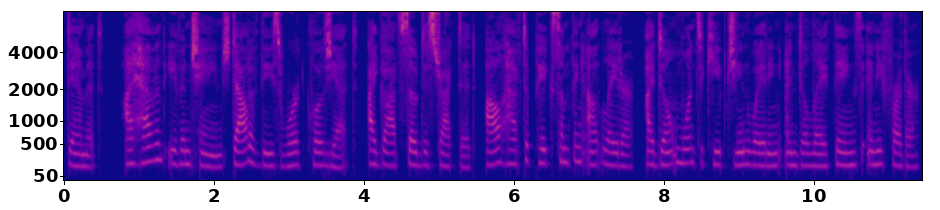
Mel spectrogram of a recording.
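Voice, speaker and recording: A woman in her forties voicing an anxious, possessive single mother in a narrated visual novel, speaking her thoughts in a plain, even way. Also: on the low side, unhurried, hardly any pauses, dry recording, clean studio sound. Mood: flustered. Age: 40s. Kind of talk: scripted visual novel voiceover.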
